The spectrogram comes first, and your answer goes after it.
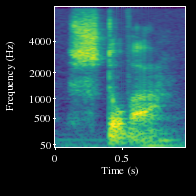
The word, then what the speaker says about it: Stowa: And this is a little bit wrong because the ST is pronounced SCH. Why? Why not? And not every time. Sometimes you say st, but in this example you say Stowa.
